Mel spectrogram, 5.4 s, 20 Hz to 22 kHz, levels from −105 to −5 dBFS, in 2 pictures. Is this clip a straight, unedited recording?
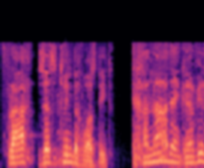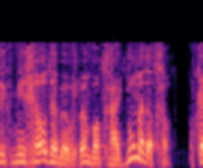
no; 2 cuts; at 1.8 s, 3.8 s

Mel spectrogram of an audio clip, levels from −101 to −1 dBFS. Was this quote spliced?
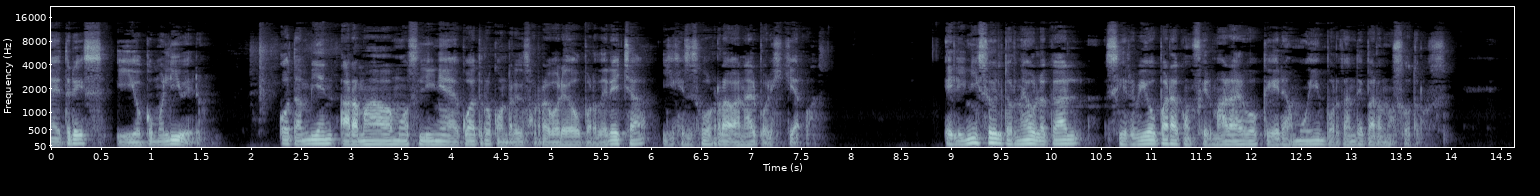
no; 0 cuts

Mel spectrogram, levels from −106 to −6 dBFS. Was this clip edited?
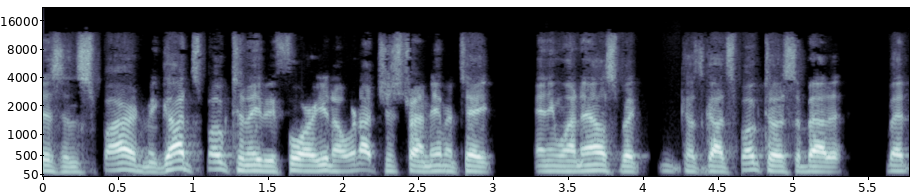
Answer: no; 0 cuts

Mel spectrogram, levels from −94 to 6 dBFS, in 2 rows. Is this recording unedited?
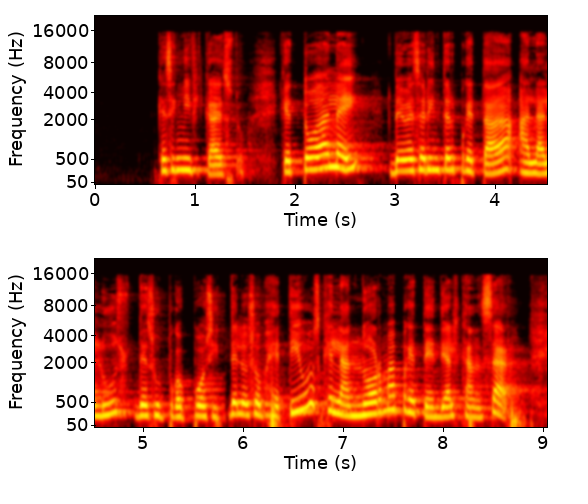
no; 1 cut; at 5.8 s

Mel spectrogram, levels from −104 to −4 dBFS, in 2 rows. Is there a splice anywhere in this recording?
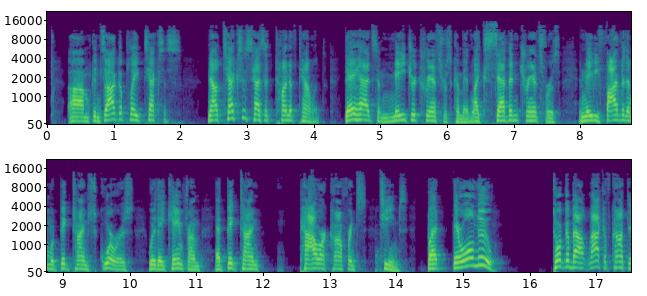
no; 0 cuts

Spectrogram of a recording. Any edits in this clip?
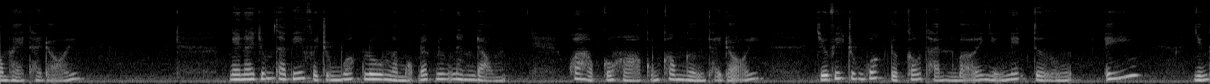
yes; 1 cut; at 8.1 s

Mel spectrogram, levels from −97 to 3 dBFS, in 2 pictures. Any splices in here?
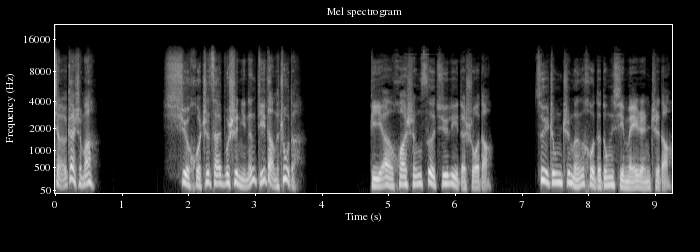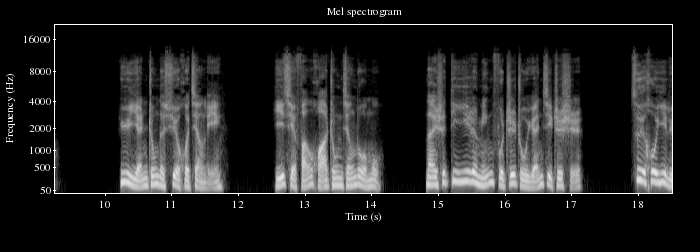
no; 0 cuts

